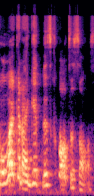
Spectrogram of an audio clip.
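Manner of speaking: put-on female British accent. Retelling what a lady at the park asked: imitating a British accent. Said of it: "and she was British".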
